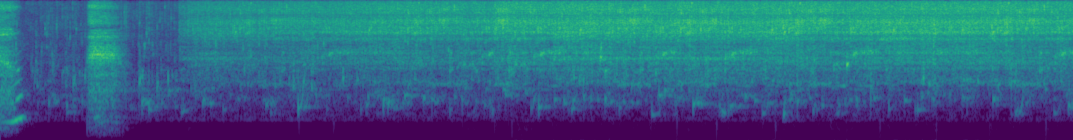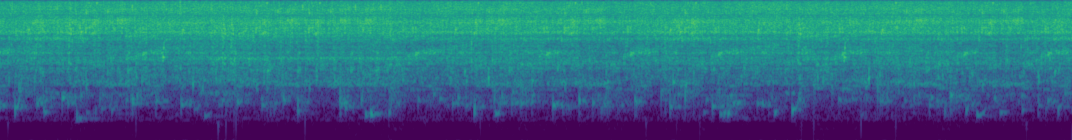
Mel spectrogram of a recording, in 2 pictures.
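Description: Water runs steadily from a tap to rinse someone off. A few brief splashes open it, then a bright, continuous hiss of flowing water holds at an even level to the end, with no talk.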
